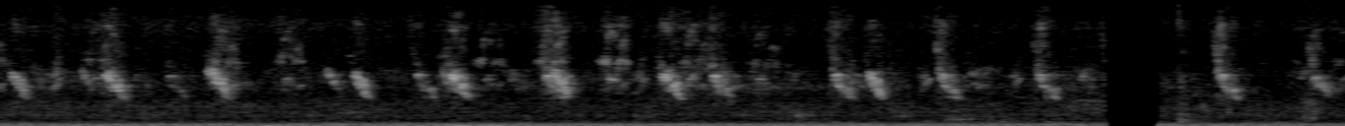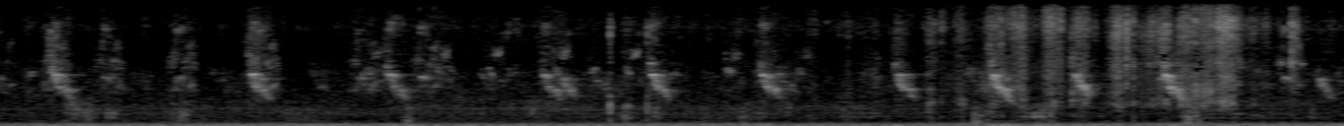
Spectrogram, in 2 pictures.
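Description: Small birds chirping faintly: many short, high notes, several a second, with a brief dropout to silence about seven seconds in.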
